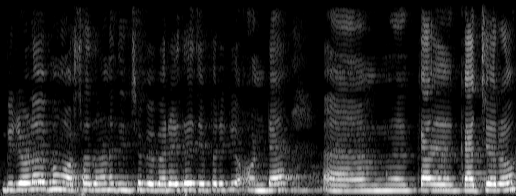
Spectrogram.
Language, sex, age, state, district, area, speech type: Odia, female, 18-30, Odisha, Puri, urban, spontaneous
